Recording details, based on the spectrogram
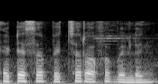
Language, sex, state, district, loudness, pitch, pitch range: English, male, Karnataka, Bangalore, -13 LUFS, 130 Hz, 110-140 Hz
